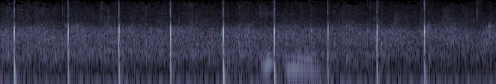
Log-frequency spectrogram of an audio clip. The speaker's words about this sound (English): And I would ask that you would join me even in giving a round of applause and thanking them.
